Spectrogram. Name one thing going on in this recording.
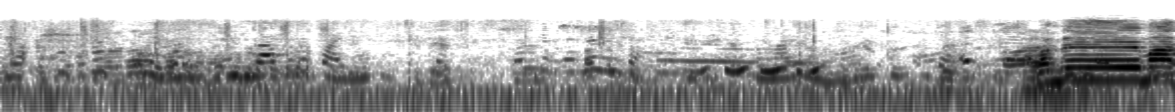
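Many children and adults chatter nearby outdoors.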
